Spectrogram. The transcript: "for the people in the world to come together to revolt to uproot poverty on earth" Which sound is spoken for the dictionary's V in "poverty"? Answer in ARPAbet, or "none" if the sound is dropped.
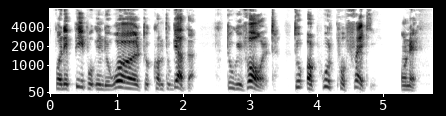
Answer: F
